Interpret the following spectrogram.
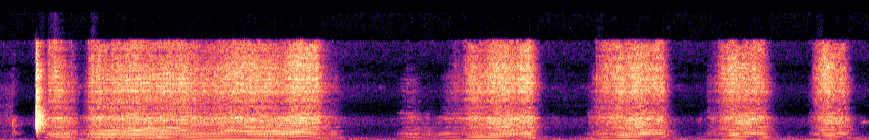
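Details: Ceiling fan still noisy after its bearings were replaced, with the shaft fine and the blades swapped: a rasping hum swells and fades about once a second over the fan's drone; a faulty capacitor is causing the noise.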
